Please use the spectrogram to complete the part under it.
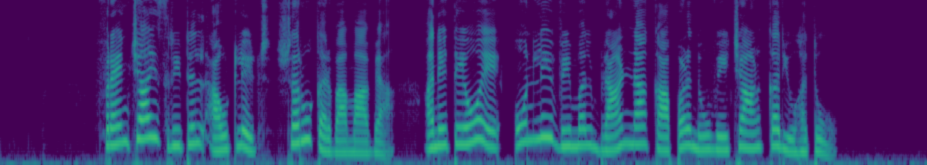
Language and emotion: Gujarati, neutral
